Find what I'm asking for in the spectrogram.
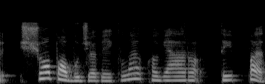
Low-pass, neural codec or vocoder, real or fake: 7.2 kHz; none; real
